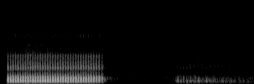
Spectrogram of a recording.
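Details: English Bulldog snoring loudly during a nap, a harsh rumbling snore lasting about a second, then a quieter, softer breath after a pause.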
